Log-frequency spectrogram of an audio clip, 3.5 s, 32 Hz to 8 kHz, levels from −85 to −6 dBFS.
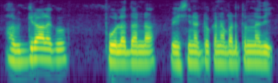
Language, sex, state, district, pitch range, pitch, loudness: Telugu, male, Telangana, Mahabubabad, 130-150 Hz, 130 Hz, -16 LUFS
